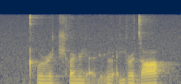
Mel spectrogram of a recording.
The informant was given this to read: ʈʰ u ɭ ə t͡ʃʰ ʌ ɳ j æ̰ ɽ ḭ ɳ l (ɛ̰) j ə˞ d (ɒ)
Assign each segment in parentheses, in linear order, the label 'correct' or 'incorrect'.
incorrect, incorrect

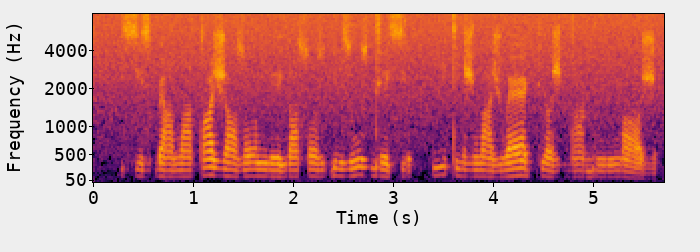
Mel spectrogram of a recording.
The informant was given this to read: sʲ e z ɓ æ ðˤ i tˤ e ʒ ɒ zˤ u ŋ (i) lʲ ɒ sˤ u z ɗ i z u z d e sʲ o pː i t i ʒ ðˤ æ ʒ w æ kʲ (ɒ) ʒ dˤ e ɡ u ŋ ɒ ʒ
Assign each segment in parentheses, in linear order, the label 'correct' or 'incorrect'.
incorrect, correct

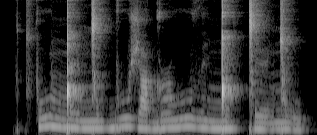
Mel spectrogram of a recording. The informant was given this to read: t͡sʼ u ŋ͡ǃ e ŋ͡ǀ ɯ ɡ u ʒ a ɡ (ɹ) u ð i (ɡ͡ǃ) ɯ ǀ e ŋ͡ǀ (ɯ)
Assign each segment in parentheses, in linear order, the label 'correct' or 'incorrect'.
correct, incorrect, incorrect

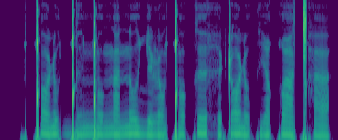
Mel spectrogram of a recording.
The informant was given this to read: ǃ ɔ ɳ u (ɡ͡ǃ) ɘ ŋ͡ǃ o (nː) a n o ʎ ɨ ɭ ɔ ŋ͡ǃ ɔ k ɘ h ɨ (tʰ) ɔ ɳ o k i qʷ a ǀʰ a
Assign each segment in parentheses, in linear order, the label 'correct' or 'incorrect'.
correct, incorrect, incorrect

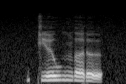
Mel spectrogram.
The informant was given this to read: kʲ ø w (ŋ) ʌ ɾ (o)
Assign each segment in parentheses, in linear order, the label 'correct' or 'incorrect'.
correct, incorrect

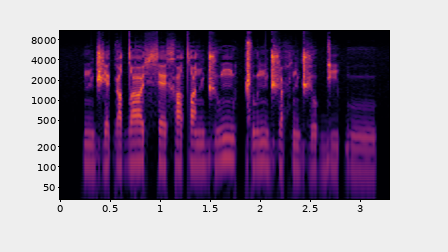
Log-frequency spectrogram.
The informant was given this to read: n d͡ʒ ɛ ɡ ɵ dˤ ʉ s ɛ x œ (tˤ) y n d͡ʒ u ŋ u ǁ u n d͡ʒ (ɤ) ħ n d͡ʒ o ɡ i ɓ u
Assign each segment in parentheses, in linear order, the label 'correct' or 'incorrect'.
correct, incorrect

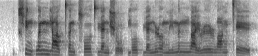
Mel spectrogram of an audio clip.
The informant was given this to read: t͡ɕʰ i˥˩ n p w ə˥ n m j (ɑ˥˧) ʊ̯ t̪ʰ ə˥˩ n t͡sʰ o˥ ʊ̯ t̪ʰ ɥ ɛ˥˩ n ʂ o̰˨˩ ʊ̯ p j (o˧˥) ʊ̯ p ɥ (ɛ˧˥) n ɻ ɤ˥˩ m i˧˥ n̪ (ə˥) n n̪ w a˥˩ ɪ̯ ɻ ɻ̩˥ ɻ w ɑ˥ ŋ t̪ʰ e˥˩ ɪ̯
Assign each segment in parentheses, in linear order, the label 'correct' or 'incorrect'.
correct, correct, correct, correct

